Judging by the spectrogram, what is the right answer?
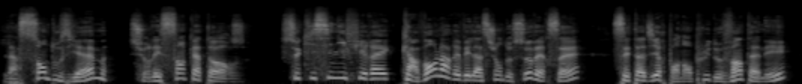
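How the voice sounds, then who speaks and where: A man's voice: high voice, a bit bright, no room sound. A man giving a scripted, step-by-step explanation as a presenter, didactic and emphatic, speaking directly to the listener. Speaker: presenter of a religious commentary channel. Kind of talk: scripted explanatory narration, step-by-step textual analysis.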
